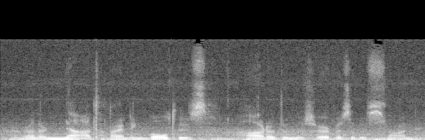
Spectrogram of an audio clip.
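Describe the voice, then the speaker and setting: A man mumbles at a moderate pace with fairly low pitch and ordinary pitch variation. Noticeable background noise and audible room echo surround him. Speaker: amateur storm videographer. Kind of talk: casual chat. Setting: outdoors. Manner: mumbling.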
